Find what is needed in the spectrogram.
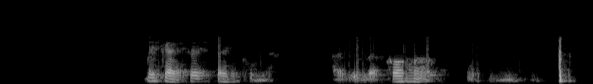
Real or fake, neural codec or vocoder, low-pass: fake; vocoder, 22.05 kHz, 80 mel bands, HiFi-GAN; 3.6 kHz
